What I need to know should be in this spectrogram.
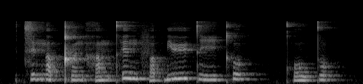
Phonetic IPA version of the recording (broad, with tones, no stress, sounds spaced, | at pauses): t͡s ɪ˧ ŋ ɐ˨˥ p̚ kʰ ɵ˨ n h ɐ˨˧ m t̪ʰ ɪ˥ ŋ f ɐ˨˥ p̚ j yː˥ t̪ iː˧ kʰ ʊ˥ k̚ | kʰ o˨ w t̪ ʊ˧ k̚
